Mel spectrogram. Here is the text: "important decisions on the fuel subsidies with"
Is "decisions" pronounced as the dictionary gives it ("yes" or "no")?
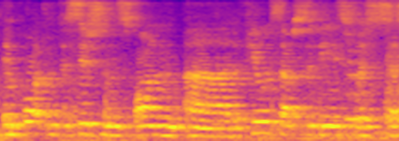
yes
